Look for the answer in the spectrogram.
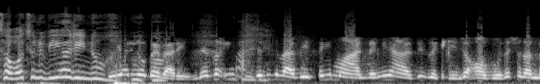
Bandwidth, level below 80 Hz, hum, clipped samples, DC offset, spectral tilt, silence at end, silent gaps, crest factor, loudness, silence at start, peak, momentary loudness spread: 12 kHz; -24 dBFS; none; 0.3%; under 0.1%; -6.5 dB/octave; 0 s; none; 10 dB; -12 LUFS; 0 s; 0 dBFS; 4 LU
